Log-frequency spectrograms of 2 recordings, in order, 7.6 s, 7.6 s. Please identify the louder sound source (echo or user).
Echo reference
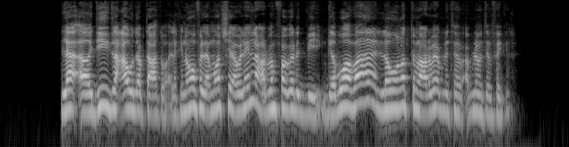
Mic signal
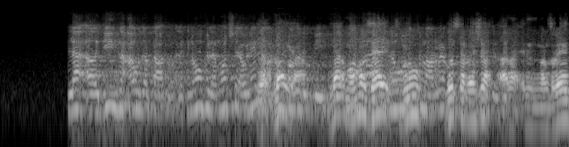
user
